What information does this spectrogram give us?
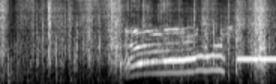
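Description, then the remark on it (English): Crisp crinkling of a big manila paper folder being handled for about a second, followed by a steady, sustained tonal whine with a brief higher note at the end. “I just got this big manila folder from the CIA.”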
